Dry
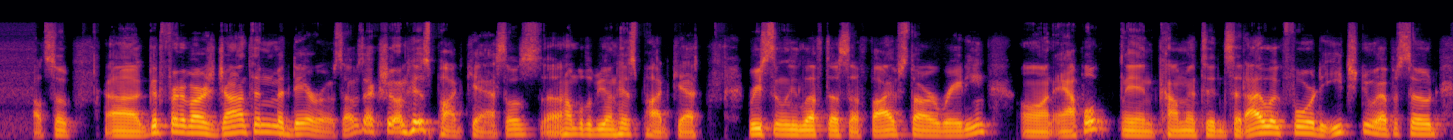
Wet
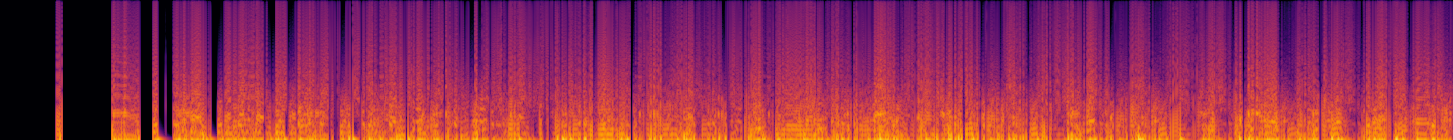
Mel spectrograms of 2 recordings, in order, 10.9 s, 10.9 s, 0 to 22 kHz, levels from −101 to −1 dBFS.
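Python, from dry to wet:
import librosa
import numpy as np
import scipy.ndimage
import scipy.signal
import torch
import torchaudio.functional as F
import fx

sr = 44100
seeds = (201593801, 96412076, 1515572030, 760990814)

y = fx.lower_of_two(x, sr, delay_ms=9.0)
y = scipy.signal.sosfilt(scipy.signal.butter(2, 1300.0, 'lowpass', fs=sr, output='sos'), y)
y = fx.schmitt(y, sr, flips_db=-22.5)
y = fx.echo_alternate(y, sr, ms=484, hz=1000.0, feedback_pct=82, wet_db=-3)
y = np.maximum(y, 0.0)
y = fx.vibrato_shape(y, sr, shape='saw_up', rate_hz=4.1, depth_cents=100.0)
y = y * librosa.db_to_amplitude(5.5)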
